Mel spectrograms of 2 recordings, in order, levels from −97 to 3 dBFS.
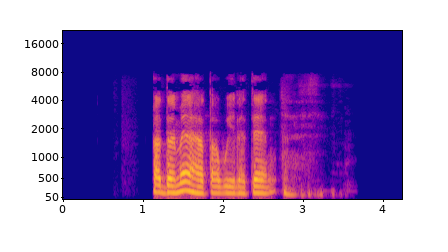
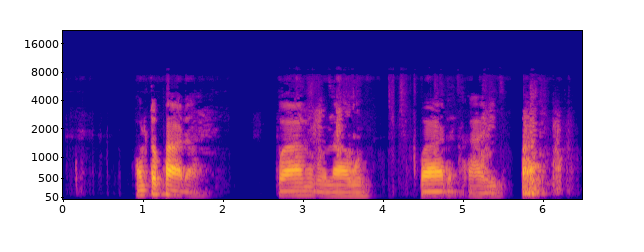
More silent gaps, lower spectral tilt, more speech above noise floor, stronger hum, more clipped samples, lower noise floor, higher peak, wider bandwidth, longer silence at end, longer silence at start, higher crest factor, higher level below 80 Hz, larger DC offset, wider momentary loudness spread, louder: second, none vs 2.15-2.35 s, 2.53-2.66 s, 5.65-5.72 s; about the same, -7.5 dB/octave vs -7.5 dB/octave; second, 45 dB vs 58 dB; neither; neither; second, -60 dBFS vs -78 dBFS; about the same, -2 dBFS vs -2 dBFS; about the same, 7.8 kHz vs 7.4 kHz; first, 1 s vs 0.25 s; first, 1.15 s vs 0.9 s; about the same, 18 dB vs 20 dB; about the same, -56 dBFS vs -56 dBFS; neither; about the same, 18 LU vs 18 LU; first, -16 LUFS vs -20 LUFS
